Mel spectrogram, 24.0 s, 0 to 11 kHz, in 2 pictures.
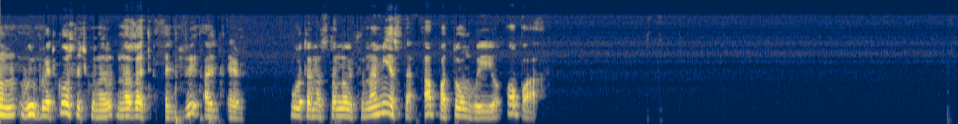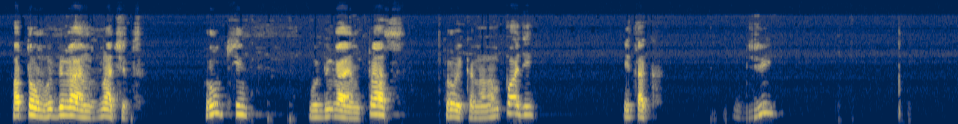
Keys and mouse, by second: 2.1 alt+g, 2.5 alt+r, 4.0 KP_1, 5.6 r, 8.0 click, 16.3 shift+click, 17.4 KP_3, 20.8 g, 22.4 click, 23.1 r.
